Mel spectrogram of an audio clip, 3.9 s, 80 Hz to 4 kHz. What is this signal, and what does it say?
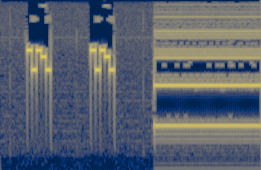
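Five-tone selective call (ZVEI), heard as quick runs of five tones, tones of about 70 ms. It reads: 85875 85875
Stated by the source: ZVEI five-tone call received on SDR, recorded by the Orlamünde fire brigade (Feuerwehr Orlamünde).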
